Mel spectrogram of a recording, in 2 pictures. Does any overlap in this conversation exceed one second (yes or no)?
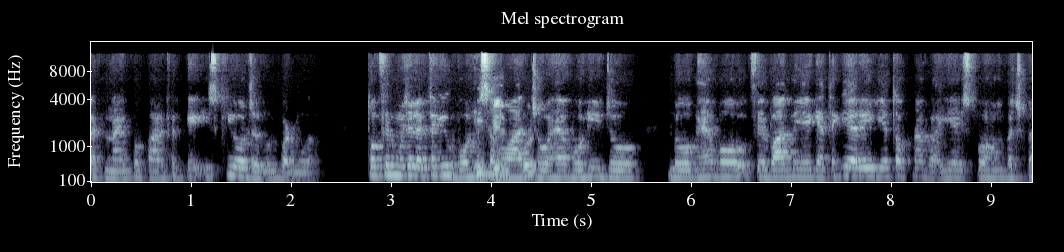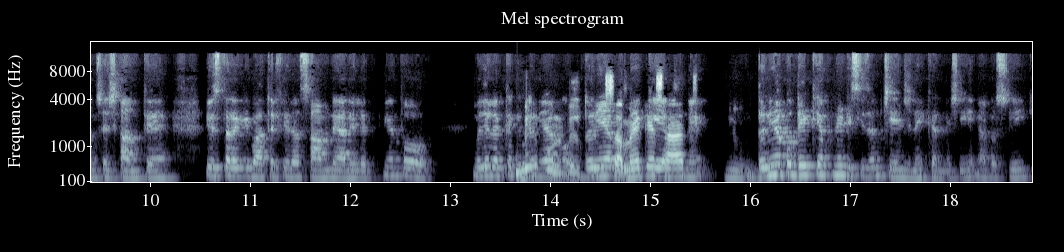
yes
